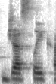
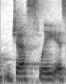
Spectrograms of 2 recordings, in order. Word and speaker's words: Jesslee: All of my socials are at Jesslee Country. Jesslee is spelled J-E-S-S-L-E-E, all one word.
